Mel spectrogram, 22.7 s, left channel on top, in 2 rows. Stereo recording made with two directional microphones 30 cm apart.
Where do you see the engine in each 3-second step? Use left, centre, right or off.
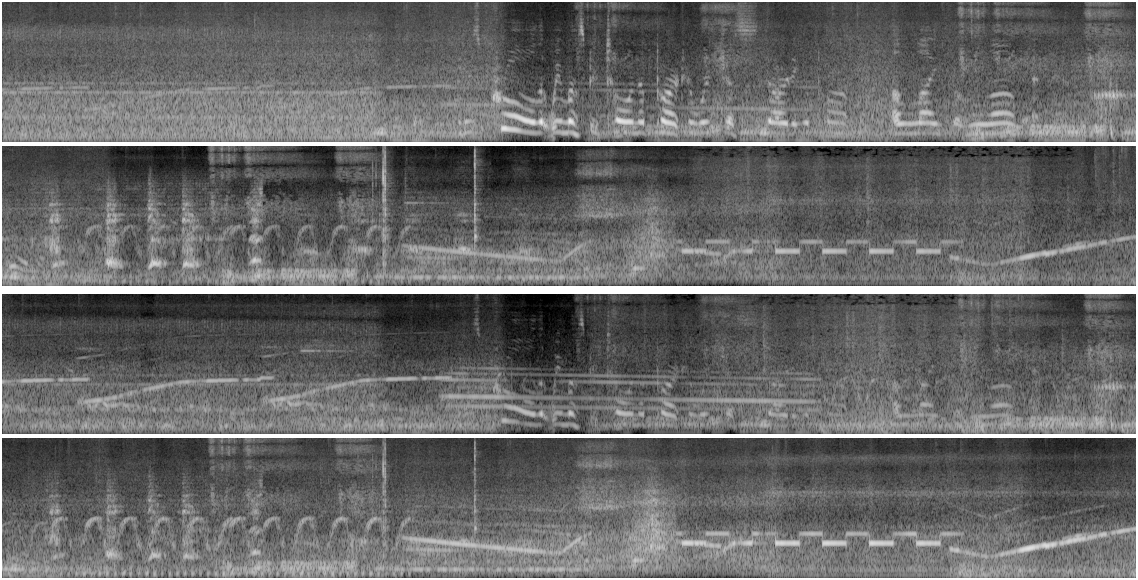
left, left, left, centre, centre, right, right, right.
